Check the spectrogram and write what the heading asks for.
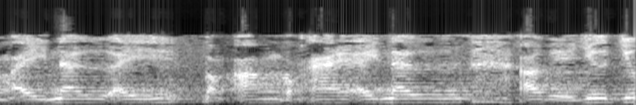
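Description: A man's voice chanting a short Buddhist phrase over and over in long, held tones.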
